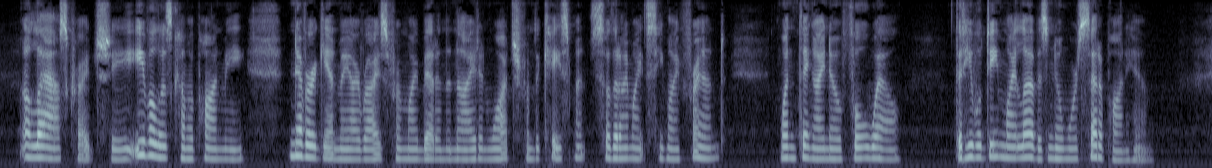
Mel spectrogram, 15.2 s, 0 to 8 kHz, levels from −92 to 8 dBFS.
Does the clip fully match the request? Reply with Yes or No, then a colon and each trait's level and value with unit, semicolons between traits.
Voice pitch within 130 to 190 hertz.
Yes: medium, 185 Hz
